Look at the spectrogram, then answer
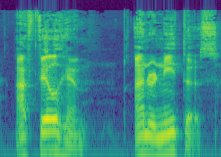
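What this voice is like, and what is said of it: Trembling voice. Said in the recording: “said in a trembling voice.”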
